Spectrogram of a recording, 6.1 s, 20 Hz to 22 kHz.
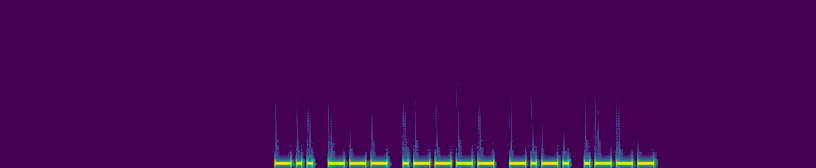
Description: Morse code, heard as a keyed tone, about 30 wpm, 700 Hz. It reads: DO1CJ
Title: DXCC-100 Call Signs - 5 Characters - 30wpm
